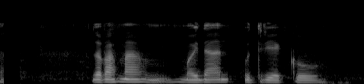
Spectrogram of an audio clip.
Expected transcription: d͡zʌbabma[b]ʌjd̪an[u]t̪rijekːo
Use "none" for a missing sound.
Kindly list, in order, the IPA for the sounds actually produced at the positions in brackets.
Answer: m, u

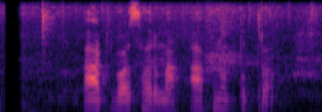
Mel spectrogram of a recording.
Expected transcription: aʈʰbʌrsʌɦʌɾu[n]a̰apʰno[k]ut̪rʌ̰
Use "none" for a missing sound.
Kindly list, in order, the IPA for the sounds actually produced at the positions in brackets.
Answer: m, p

